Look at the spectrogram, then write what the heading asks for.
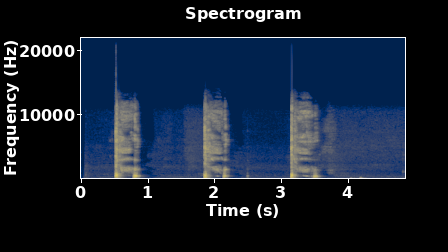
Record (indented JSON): {
  "three_cough_length": "4.9 s",
  "three_cough_amplitude": 32767,
  "three_cough_signal_mean_std_ratio": 0.27,
  "survey_phase": "beta (2021-08-13 to 2022-03-07)",
  "age": "65+",
  "gender": "Female",
  "wearing_mask": "No",
  "symptom_cough_any": true,
  "symptom_runny_or_blocked_nose": true,
  "symptom_sore_throat": true,
  "smoker_status": "Ex-smoker",
  "respiratory_condition_asthma": false,
  "respiratory_condition_other": false,
  "recruitment_source": "Test and Trace",
  "submission_delay": "2 days",
  "covid_test_result": "Positive",
  "covid_test_method": "RT-qPCR"
}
